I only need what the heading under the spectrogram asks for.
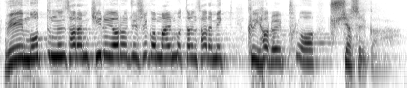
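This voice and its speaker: A man delivers a sermon from the pulpit, his voice pitched very high and full of emphatic appeals to the congregation. The sound carries through a church sanctuary with a long, lingering reverb. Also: brisk. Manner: emphatic preaching, calling out to the congregation. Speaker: pastor.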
